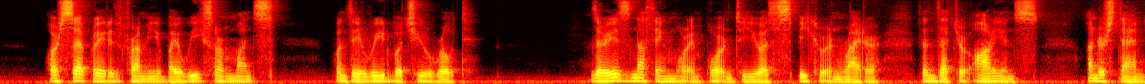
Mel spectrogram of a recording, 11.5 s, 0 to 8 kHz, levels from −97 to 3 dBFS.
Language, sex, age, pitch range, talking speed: English, male, 30-49, 90-105 Hz, 160 wpm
